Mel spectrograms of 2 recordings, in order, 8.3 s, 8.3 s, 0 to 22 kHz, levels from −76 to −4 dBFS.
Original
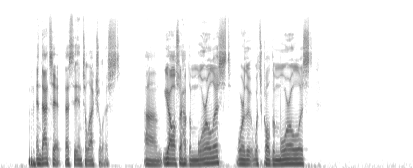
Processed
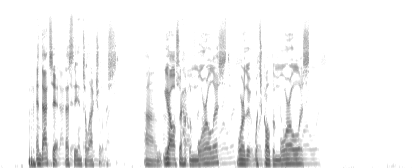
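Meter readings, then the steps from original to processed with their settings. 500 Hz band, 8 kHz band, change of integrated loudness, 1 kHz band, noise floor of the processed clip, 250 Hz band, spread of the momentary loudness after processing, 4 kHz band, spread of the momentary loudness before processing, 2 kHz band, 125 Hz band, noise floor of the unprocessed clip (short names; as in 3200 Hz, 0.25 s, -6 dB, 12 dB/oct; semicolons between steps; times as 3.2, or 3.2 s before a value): -5.5 dB, -6.0 dB, -6.0 dB, -5.0 dB, under -85 dBFS, -7.0 dB, 12 LU, -5.5 dB, 8 LU, -4.0 dB, -6.5 dB, -73 dBFS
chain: reverb removal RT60 1.3 s; random-step tremolo; on a send: echo 0.343 s -24 dB; on the sum: gain -2 dB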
